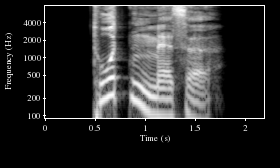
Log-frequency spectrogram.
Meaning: requiem (a mass or other ceremony to honor and remember a dead person)
- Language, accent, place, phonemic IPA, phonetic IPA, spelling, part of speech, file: German, Germany, Berlin, /ˈtoːtənˌmɛsə/, [ˈtʰoːtn̩ˌmɛsə], Totenmesse, noun, De-Totenmesse.ogg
